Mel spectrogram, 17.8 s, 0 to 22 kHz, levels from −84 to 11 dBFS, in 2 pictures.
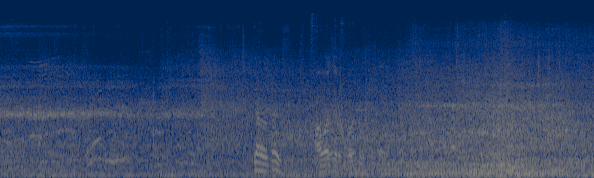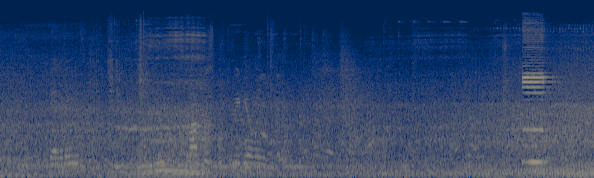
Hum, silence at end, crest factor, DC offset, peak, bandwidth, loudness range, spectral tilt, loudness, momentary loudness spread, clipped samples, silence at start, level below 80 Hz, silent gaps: none; 0 s; 22 dB; under 0.1%; -14 dBFS; 16.5 kHz; 12 LU; -4 dB/octave; -35 LUFS; 11 LU; under 0.1%; 0 s; -50 dBFS; none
